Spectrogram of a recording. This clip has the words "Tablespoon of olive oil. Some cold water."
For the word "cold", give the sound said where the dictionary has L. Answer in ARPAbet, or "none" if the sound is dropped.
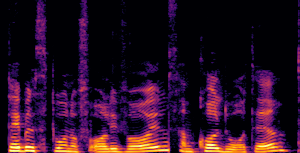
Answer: L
